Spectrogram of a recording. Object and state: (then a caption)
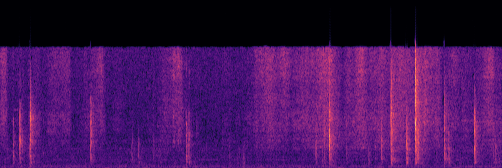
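Plastic foil sachet tapped with nails. A Be Shineeee Jewelry Mask, a flat, thin plastic foil sheet-mask sachet with a holographic print, is held in both hands while long nails tap and scratch its front and back. Sharp, bright taps and short crinkles stand out in irregular clusters over a steady low background hiss.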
